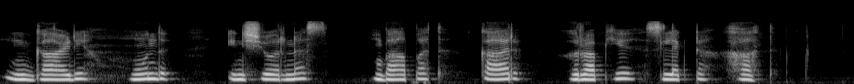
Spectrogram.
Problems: constant background noise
